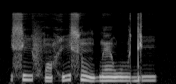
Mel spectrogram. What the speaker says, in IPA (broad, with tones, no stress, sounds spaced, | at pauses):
s i˧ f ɔ̃˨ h i˨˦ s ũ˦˨ ɡ͡b ɛ̃˧ w u˧ d i˧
